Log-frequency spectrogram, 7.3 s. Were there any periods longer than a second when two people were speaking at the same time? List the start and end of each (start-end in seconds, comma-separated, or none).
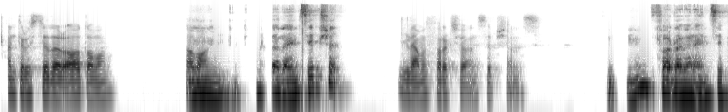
none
